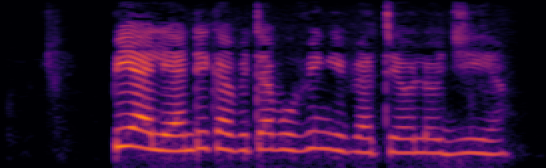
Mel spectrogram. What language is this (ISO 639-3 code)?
swa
